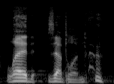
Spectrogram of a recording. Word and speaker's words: Led Zeppelin: There's a wide gap between Miles Davis and Zed Zeppelin. Can I say it right? Led Zeppelin.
